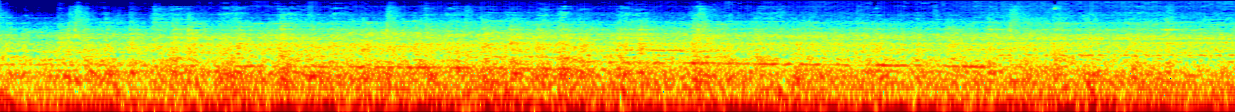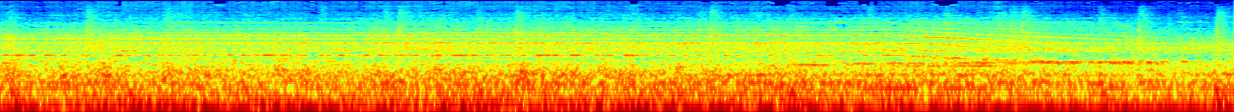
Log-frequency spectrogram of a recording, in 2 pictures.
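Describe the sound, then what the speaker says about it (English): A subway train rumbles steadily along jointed elevated tracks on the Queens Boulevard Viaduct, with a continuous roar and a high squeal of wheels sliding up and down in pitch. "if the tracks here were continuously welded instead of jointed, the noise could be even lower"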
